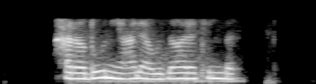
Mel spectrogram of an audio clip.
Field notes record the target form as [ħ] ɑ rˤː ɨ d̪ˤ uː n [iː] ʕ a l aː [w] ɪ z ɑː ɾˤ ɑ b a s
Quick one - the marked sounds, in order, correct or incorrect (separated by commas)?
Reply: correct, correct, correct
